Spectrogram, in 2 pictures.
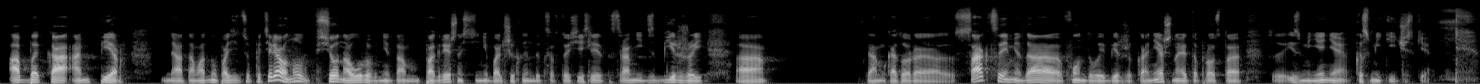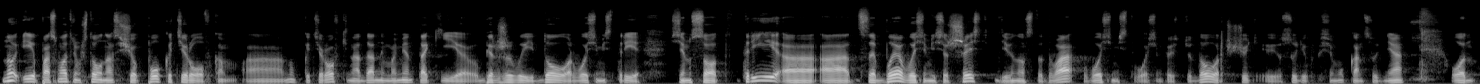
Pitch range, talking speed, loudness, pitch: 85-100 Hz, 145 wpm, -22 LUFS, 90 Hz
